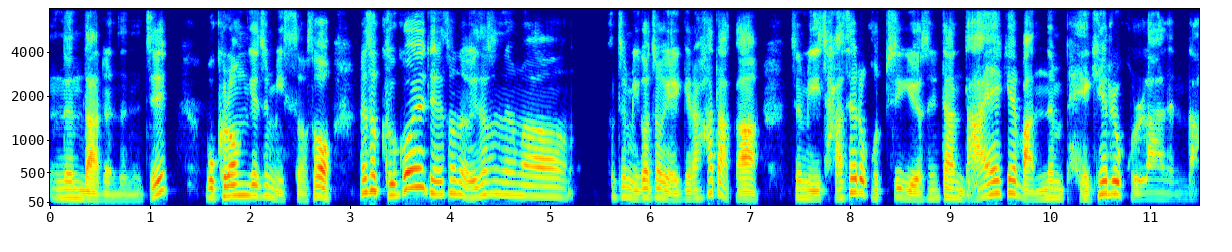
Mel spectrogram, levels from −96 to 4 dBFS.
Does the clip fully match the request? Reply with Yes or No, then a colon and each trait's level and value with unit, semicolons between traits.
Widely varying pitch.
Yes: wide, 8.4 semitones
